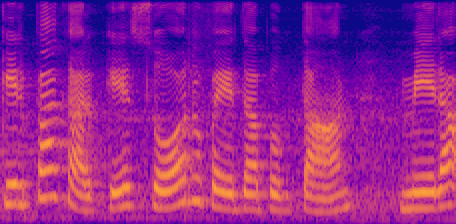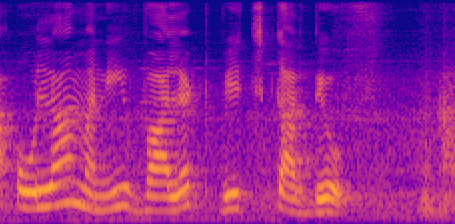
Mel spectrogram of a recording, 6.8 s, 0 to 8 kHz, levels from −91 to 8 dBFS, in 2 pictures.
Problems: none marked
